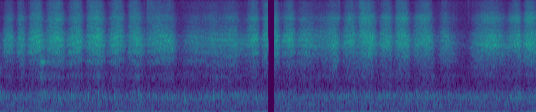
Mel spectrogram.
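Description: Felt whiteboard eraser wiping marker off a whiteboard in quick, repeated back-and-forth strokes, a few each second.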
